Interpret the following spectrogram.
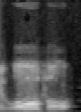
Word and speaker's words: Louisville: So I'm originally from Louisville, Kentucky, or if I were to pronounce it correctly, it would be Louisville, Kentucky.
